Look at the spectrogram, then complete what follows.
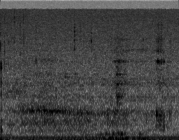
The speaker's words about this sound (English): Oh, there's some tea in here. Let me take a sip.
